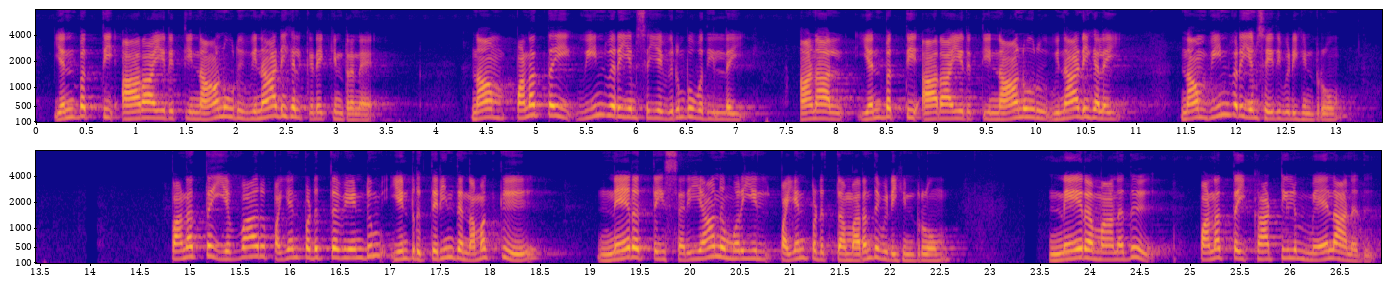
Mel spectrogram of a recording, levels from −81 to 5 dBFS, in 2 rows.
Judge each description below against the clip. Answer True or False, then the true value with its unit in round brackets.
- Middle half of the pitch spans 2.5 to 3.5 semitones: False (4.6 semitones)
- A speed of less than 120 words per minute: True (80 wpm)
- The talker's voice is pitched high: True (195 Hz)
